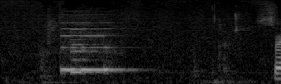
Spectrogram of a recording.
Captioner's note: bell dings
